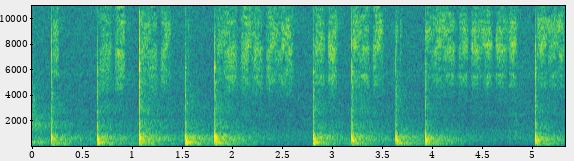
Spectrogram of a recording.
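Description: A pen scratches across paper while writing out a fifth-grade math exercise, with about a dozen short, crisp strokes in an uneven rhythm, close and quiet, with no talking.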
